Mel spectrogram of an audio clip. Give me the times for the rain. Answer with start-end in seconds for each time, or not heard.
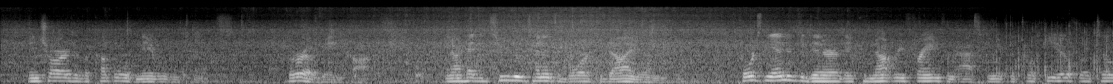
0.0-11.0.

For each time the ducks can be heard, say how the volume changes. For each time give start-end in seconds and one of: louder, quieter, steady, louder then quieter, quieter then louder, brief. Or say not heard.
not heard.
